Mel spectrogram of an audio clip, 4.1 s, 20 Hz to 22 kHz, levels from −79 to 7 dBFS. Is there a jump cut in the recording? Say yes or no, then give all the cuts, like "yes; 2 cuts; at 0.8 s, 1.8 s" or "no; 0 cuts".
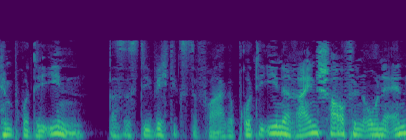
no; 0 cuts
